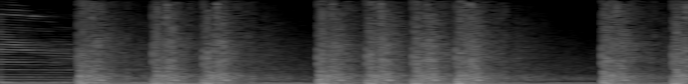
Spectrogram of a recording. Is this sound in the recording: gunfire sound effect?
yes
